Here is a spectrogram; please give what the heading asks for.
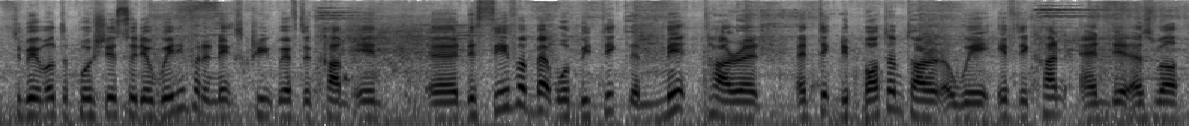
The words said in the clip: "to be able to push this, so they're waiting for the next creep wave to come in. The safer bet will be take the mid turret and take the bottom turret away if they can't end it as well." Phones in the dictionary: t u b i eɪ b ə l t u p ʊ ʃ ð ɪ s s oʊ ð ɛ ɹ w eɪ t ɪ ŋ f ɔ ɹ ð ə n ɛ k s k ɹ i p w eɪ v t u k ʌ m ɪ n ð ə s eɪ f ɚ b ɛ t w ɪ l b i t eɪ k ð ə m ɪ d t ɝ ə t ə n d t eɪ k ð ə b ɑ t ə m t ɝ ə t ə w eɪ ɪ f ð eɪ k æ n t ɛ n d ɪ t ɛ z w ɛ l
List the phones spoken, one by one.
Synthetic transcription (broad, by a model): t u b i eɪ b ə l t u p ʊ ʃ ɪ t s oʊ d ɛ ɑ w eɪ t ɪ ŋ f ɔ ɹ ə n ɛ k s k ɹ i p w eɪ f t u k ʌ m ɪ n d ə s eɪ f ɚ b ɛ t w ɪ l b i t eɪ k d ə m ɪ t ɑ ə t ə n t eɪ k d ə b ɑ t ə m t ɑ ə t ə w eɪ ɪ f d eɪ k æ n t ɛ n d ɪ t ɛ s w ɛ l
